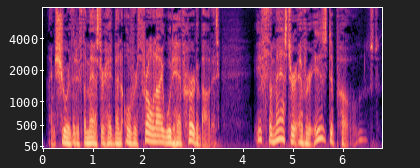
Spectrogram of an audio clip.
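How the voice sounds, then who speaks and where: A man's voice: medium pitch, darkish tone, slightly rough, no room sound, studio quality. An actor playing a scheming, anxious underling who tells his own story in a first-person audio drama. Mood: resigned, scheming. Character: scheming damned man, anxious, self-pitying, ambitious underling.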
